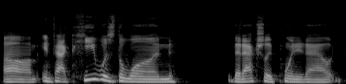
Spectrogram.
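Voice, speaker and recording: A man's voice: medium pitch, moderate pace. A man giving casual, unscripted commentary as a game developer, often starting a sentence over as he explains things.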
